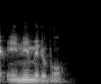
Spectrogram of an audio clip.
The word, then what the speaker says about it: inimitable: inimitable, if I'm saying that correctly. Is that how you say that? – Yes, it is. – Yeah. You are inimitable.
